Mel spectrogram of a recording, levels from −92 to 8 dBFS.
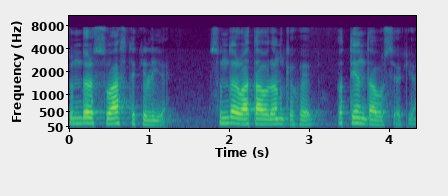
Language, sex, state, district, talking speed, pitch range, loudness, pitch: Maithili, male, Bihar, Saharsa, 150 wpm, 125-155 Hz, -18 LUFS, 140 Hz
